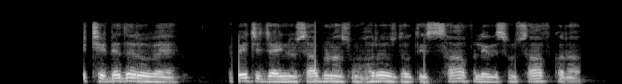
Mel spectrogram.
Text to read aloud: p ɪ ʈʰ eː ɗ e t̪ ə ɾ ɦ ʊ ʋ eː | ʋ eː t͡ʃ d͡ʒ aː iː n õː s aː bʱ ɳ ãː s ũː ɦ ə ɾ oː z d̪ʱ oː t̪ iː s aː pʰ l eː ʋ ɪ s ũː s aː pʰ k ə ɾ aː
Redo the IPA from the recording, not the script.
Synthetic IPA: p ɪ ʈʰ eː ɗ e d̪ ə ɾ ɦ ʊ ʋ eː | ʋ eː t͡ʃ d͡ʒ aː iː n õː s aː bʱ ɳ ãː s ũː ɦ ə ɾ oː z d̪ʱ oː t̪ iː s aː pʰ l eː ʋ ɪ s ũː s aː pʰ k ə ɾ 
